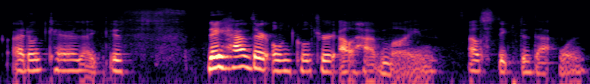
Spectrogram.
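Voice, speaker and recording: Vocal fry marks this woman's voice. She speaks at a fairly slow pace and a fairly high pitch. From Philippines. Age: 20s. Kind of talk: documentary interview answer.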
